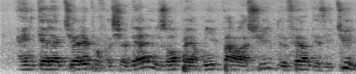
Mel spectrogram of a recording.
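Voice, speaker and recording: The pitch varies in an ordinary way. There is noticeable background noise and audible room echo. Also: man. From Togo. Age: 70s. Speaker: professor. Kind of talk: press conference talk. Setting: press conference at a private home. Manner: hesitant with fillers.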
